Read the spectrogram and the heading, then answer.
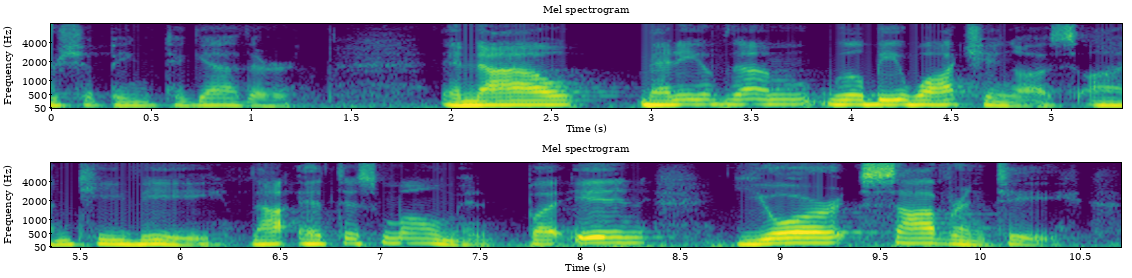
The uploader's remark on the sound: First Congregational Church of Clinton, MA -- Service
